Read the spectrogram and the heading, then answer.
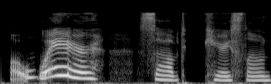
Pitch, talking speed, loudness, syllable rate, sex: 260 Hz, 90 wpm, -16 LUFS, 4.1 syllables/s, female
